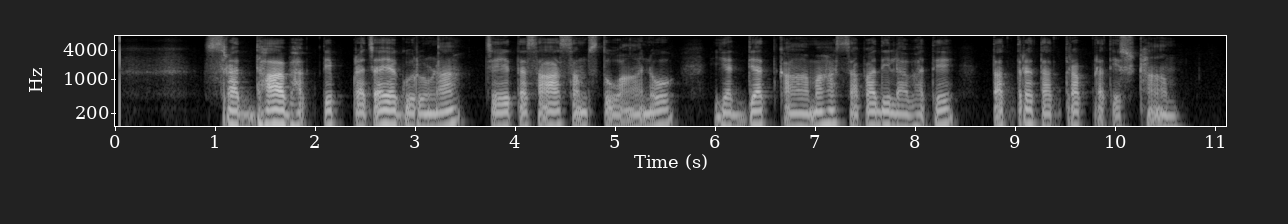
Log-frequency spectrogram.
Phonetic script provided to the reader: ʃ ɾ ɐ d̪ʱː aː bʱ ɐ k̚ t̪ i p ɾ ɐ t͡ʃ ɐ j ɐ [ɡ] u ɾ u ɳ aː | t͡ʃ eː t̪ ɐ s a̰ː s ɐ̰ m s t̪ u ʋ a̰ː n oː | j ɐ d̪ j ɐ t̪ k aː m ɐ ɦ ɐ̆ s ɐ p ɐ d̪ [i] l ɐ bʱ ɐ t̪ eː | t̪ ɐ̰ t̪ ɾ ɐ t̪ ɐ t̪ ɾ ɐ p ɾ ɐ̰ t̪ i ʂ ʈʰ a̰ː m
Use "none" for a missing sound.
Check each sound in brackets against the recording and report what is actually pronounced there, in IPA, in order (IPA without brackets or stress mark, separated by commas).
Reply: ɡ, i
